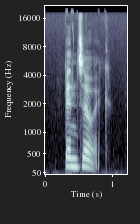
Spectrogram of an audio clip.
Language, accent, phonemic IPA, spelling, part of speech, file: English, US, /bɛnˈzoʊɪk/, benzoic, adjective, En-us-benzoic.ogg
- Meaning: 1. Pertaining to, or obtained from, benzoin 2. Derived from benzoic acid or its derivatives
